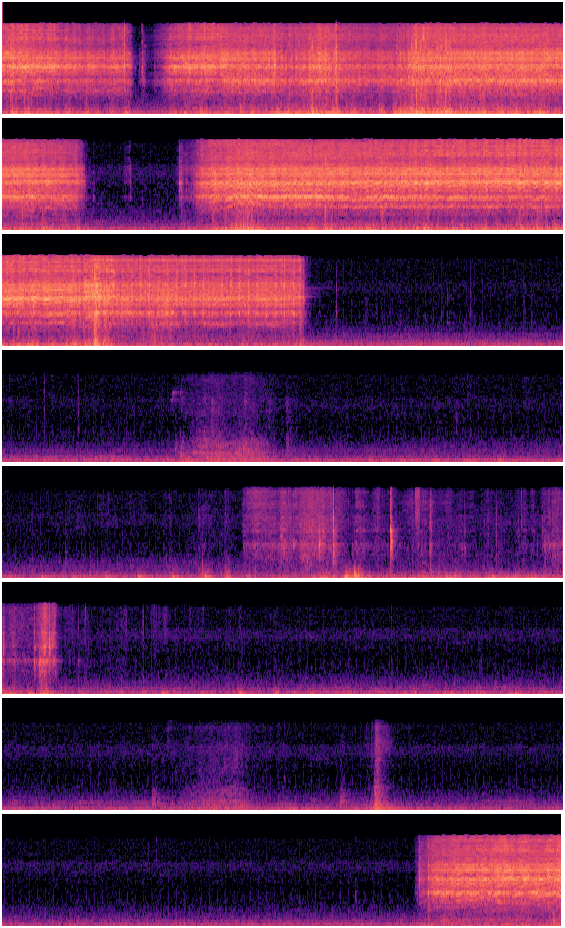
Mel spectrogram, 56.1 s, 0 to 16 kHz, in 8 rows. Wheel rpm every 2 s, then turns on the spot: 40, 50, 40, 60, 10, 60, 70, 70, 40, 0, 0, 0, 0, 0, 0, 0, 0, 0, 0, 0, 0, 0, 0, 0, 0, 0, 0, 50.
none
